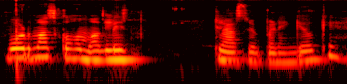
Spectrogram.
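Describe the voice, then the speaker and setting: A woman's voice: medium pitch, fairly quick, a little mellow. A woman maths teacher explaining place values step by step at a board, now and then muttering asides. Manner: mutters asides under her breath. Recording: muffled lo-fi recording.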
